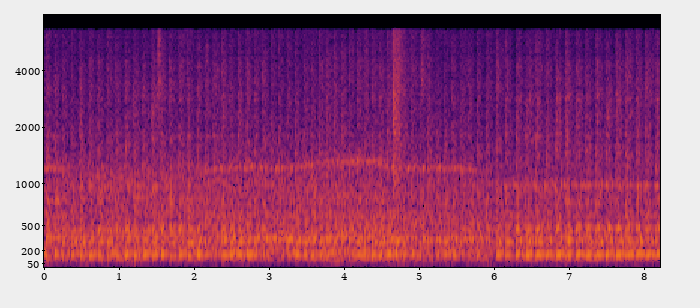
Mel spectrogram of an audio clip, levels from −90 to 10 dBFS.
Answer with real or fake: fake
